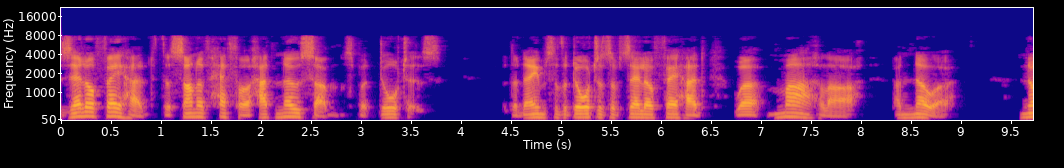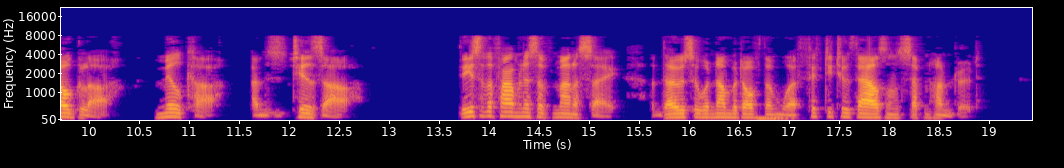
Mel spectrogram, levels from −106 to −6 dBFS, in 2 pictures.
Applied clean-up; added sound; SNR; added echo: none; none; none; none.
